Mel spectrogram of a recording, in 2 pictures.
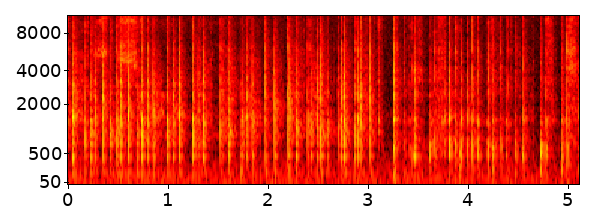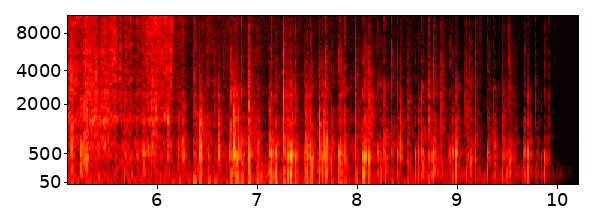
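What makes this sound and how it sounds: Long manicured nails rapidly tap and scratch a medium-sized, hollow printed cardboard retail box for a Star Wars phone holder, held in one hand. The result is a dense stream of dry, hollow clicks mixed with scratchy rustling that grows slightly sparser and softer before stopping just before the end.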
